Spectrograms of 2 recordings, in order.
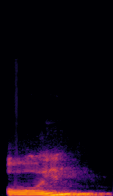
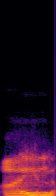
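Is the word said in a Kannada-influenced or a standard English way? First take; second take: standard; Kannada-influenced. First: Oil is said with the standard oi sound. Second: Oil is said like aisle, Kannada-influenced.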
